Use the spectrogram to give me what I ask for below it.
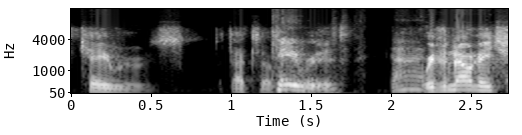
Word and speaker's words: Queyrouze: name crazy oh man we practiced this it's cavers that's serious we've known each other for yeah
